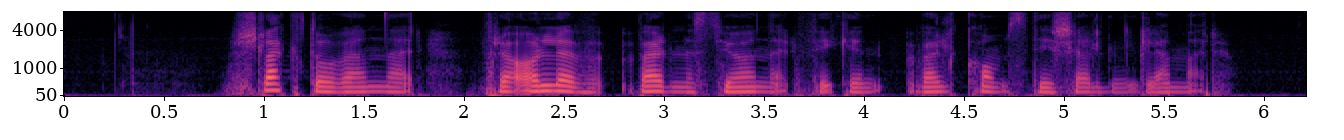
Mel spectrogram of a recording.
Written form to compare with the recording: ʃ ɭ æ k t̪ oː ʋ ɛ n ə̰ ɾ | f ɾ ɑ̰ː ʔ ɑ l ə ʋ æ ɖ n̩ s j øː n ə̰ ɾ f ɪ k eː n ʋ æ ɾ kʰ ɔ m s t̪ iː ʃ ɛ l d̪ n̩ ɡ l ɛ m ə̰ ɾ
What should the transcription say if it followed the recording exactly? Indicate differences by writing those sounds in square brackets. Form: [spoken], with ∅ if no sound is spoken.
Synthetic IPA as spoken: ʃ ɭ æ k t̪ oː ʋ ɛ n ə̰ ɾ | f ɾ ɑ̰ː ʔ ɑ l ə ʋ æ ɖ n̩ s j øː n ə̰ ɾ f ɪ k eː n ʋ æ [l] kʰ ɔ m s t̪ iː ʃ ɛ l d̪ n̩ ɡ l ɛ m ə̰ ɾ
